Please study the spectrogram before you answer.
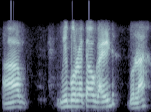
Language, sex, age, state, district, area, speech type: Marathi, female, 30-45, Maharashtra, Nagpur, rural, conversation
